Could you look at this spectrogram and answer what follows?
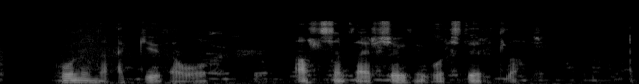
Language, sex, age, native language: Icelandic, male, 13, Icelandic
